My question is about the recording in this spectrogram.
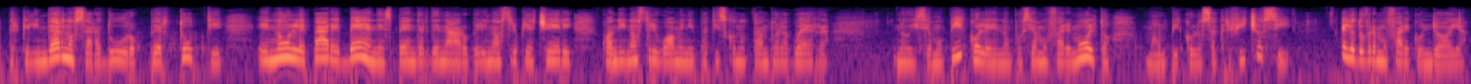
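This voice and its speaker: A woman's voice: fairly low pitch, moderate pace, bright, forceful tone, a little hiss or hum. A woman reading as the eldest sister, plaintive and given to lecturing the younger ones.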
